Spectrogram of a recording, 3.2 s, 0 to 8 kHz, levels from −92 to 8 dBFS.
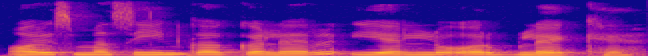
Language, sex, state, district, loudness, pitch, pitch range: Hindi, female, Bihar, Patna, -16 LUFS, 240 Hz, 215-250 Hz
